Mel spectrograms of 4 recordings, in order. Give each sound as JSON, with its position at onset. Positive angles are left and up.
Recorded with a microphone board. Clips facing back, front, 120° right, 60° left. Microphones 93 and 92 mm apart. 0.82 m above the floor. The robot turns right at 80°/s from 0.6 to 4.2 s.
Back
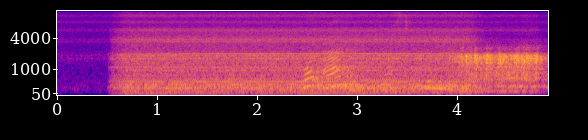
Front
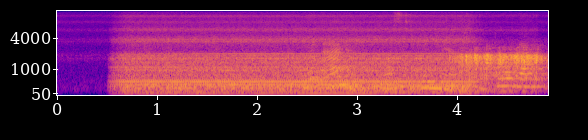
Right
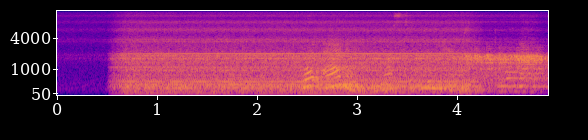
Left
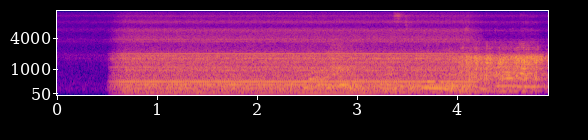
{"t": 2.4, "sound": "a woman speaking", "azimuth_deg": -130, "distance_m": 4.5}
{"t": 3.9, "sound": "boiling", "azimuth_deg": 70, "distance_m": 2.5}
